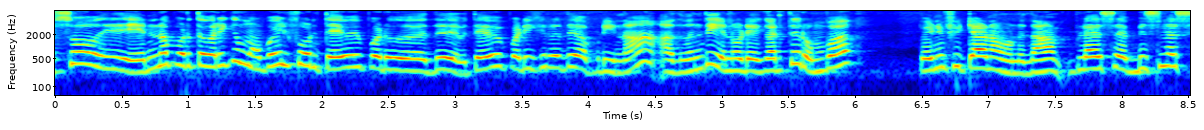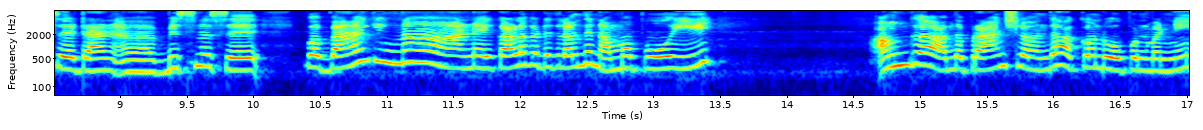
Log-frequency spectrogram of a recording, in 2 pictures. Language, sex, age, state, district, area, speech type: Tamil, female, 30-45, Tamil Nadu, Sivaganga, rural, spontaneous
